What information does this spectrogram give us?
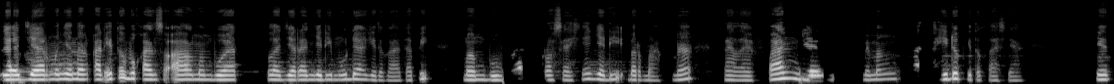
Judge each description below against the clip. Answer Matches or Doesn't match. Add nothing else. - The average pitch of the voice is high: Matches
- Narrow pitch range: Matches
